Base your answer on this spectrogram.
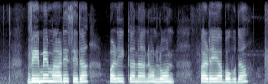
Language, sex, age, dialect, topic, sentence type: Kannada, female, 25-30, Central, banking, question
